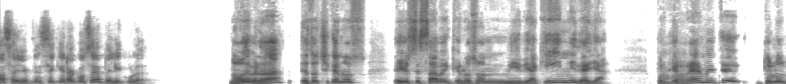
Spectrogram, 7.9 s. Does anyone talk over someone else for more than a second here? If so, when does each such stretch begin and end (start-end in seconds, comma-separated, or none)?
none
